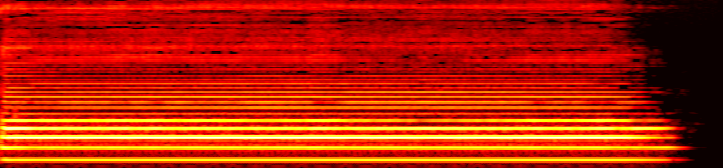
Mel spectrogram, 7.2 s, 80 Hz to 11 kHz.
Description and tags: One-shot from Versilian Studios Chamber Orchestra 2: Community Edition sampling project.
Instrument family: Woodwinds
Instrument: Bassoon
Articulation: sustain
Note: F#3
Midi note: 55
Midi velocity (center): 95
Microphone: 2x Rode NT1-A
Performer: P. Sauter
sustain, vsco-2, midi-note-55, multisample, single-note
